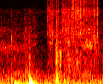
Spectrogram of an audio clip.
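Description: Faint packaging handling: a soft thump about half a second in, a light click about a second in, then a faint crinkling rustle as paper and a cellophane-wrapped card deck are handled in a cardboard box.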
